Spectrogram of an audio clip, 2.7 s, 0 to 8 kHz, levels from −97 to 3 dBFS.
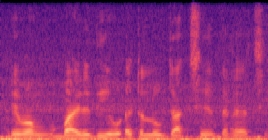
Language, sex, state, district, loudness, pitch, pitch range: Bengali, male, West Bengal, Jhargram, -20 LUFS, 115 Hz, 105-120 Hz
